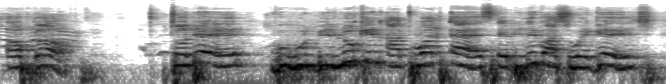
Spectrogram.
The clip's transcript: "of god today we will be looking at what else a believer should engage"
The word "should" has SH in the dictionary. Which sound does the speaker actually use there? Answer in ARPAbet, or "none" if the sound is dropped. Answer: S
